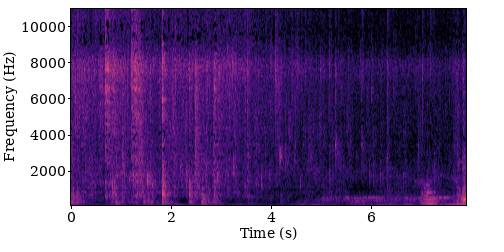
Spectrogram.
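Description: Green and red chillies, cut lengthwise, frying and being stirred with rice in a pan, giving a steady close sizzle with scraping stir strokes, alone without talk.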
